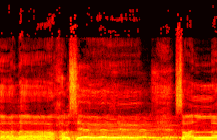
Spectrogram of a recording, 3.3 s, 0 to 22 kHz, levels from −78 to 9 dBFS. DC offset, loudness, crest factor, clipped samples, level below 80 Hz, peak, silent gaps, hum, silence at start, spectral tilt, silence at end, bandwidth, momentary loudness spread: under 0.1%; -13 LUFS; 12 dB; under 0.1%; -66 dBFS; 0 dBFS; none; none; 0 s; -4 dB/octave; 0 s; over 20 kHz; 6 LU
